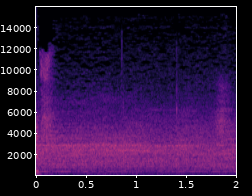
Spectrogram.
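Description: Stadium crowd ambience at a Gaelic games ground, an even, steady murmur, with a thin steady hum held through it.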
